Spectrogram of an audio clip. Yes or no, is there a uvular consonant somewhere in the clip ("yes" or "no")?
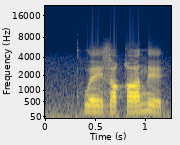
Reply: yes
